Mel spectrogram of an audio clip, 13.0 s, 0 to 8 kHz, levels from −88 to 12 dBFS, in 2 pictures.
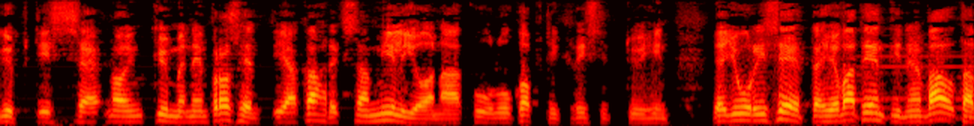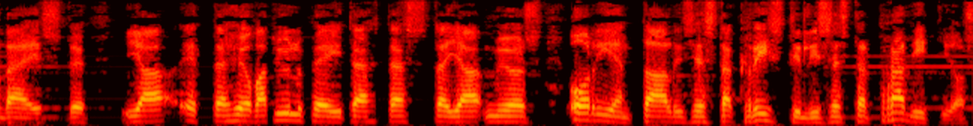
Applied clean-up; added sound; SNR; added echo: classical method spectral subtraction.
